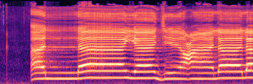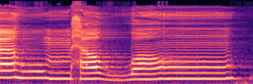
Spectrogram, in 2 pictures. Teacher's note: kebetulan adalah huruf H maka cara baca mim sukunnya ini adalah dibunyikan dengan jelas atau izhar jelas bunyi m nya tidak perlu ditahan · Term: izhar syafawi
